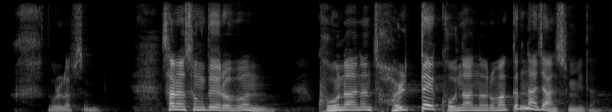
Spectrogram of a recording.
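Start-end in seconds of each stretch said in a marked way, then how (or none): 0.1-1.0 soft, breathy sigh of awe; awed hush. Real, not acted. 성도들에게 회복 소식 전하며, 숨죽인 경탄. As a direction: let the wonder take your breath.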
